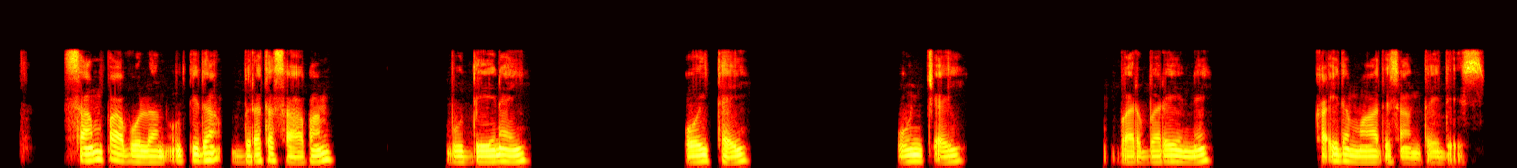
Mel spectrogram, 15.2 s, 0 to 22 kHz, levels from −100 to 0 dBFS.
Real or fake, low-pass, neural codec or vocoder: real; 7.2 kHz; none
